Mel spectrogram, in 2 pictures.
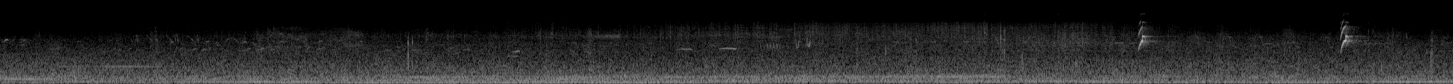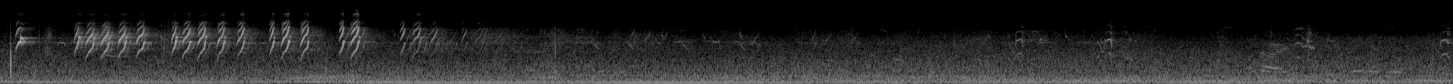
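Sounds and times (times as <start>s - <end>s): bird calling: 1.1s - 14.0s, 14.6s - 20.8s.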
